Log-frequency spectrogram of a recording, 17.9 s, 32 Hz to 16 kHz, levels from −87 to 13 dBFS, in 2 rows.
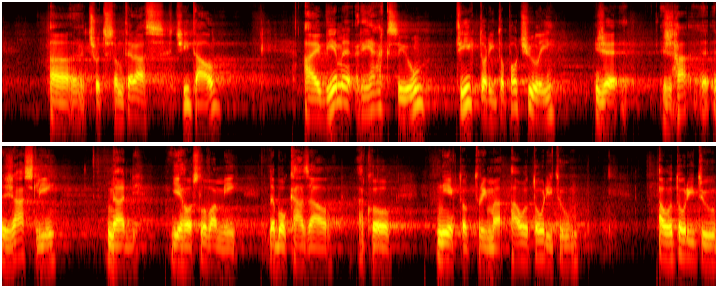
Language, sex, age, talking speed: Slovak, male, 40-59, 85 wpm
